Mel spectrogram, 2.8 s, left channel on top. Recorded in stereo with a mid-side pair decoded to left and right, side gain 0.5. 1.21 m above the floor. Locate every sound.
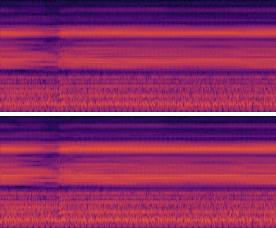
0.0 s a machine running: 20° right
